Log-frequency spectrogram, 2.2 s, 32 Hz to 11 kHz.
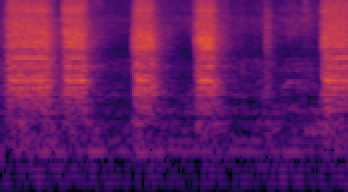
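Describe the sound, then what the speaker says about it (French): An Epson EcoTank ET-3750 inkjet printer runs a print job over a network, giving off loud, regular whirring bursts as the carriage sweeps back and forth, about five passes in quick rhythm. "Et voilà, donc l'article en train de sortir page à page."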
